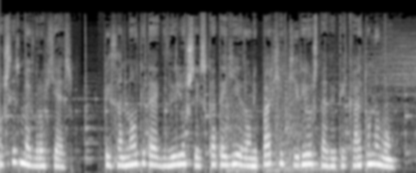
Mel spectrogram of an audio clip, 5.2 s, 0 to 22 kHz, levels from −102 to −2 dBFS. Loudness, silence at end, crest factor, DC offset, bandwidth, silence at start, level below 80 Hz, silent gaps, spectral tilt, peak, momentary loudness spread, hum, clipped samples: -12 LUFS; 0.1 s; 12 dB; under 0.1%; 15.5 kHz; 0 s; -42 dBFS; none; -6.5 dB/octave; 0 dBFS; 6 LU; none; under 0.1%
